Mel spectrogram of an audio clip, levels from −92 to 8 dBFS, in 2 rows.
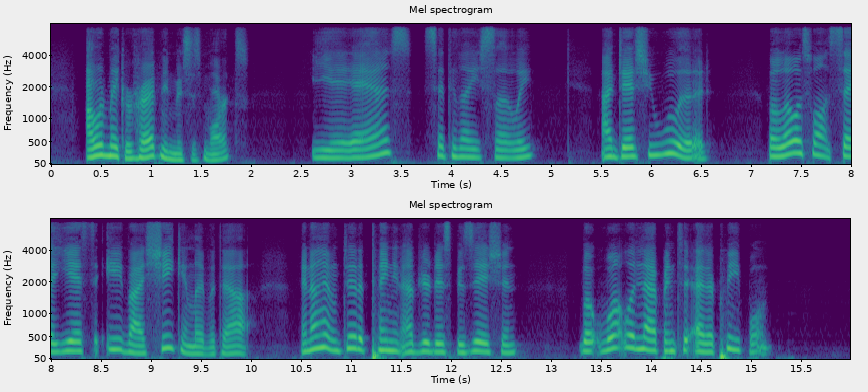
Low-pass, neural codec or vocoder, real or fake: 7.2 kHz; codec, 16 kHz, 0.5 kbps, FunCodec, trained on Chinese and English, 25 frames a second; fake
